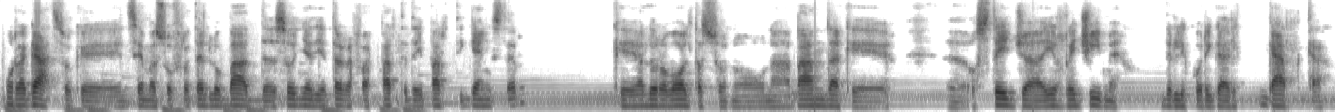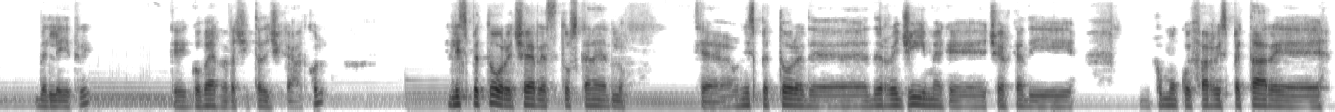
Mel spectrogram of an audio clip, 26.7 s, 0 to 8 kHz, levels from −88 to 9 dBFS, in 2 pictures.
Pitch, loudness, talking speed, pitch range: 115 Hz, -22 LUFS, 120 wpm, 105-120 Hz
